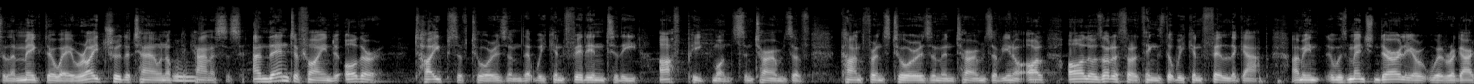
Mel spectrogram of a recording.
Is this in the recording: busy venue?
yes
